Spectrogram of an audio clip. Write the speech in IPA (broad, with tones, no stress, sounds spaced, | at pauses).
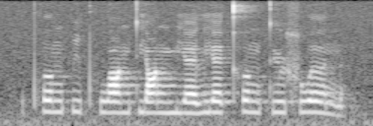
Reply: pʰ ɤ˥ ŋ p i˥˩ pʰ w ɑ˥ ŋ t̪ j ɑ˥ ŋ m j ɛ˧˥ l j ɛ˥ kʰ ɤ˥˧ ŋ t̪ y˥˧ ʂ w ə˥˩ n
